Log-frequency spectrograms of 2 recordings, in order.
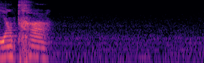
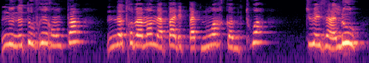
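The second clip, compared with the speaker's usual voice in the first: put-on much higher and louder kids' shout; kids shouting; 9 semitones higher, 7 dB louder than usual. A narrator's reading. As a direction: yell it at the wolf. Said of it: "crièrent". (les chevreaux crient, beaucoup plus aigu et fort)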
